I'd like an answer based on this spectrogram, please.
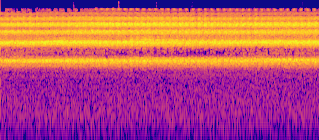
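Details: Chorus of higurashi cicadas giving a continuous shrill, tonal drone of layered high bands, slightly wavering and holding one level from start to end, with nothing else heard.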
